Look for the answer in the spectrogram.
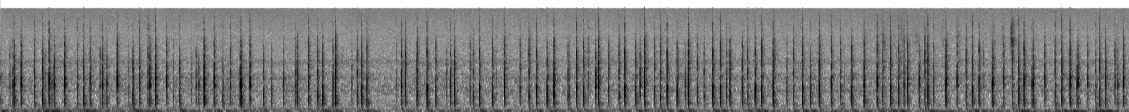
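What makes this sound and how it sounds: Fingertips tap on a wooden puzzle box in a rapid, steady run of short, dry knocks that die away almost at once. The taps carry a woody mid-range tone with a soft low body, continuing without pause throughout.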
